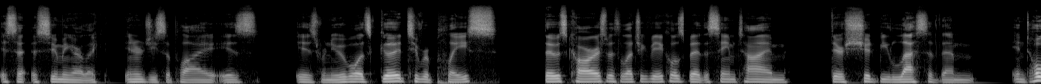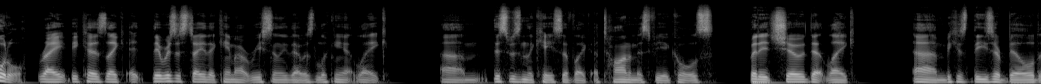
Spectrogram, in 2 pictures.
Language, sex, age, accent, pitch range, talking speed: English, male, 10-29, American, 105-120 Hz, 195 wpm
